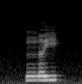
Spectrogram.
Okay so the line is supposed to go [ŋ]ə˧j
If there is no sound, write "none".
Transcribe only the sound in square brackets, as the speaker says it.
ŋ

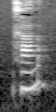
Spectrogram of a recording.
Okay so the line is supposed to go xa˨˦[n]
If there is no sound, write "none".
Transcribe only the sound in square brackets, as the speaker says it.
m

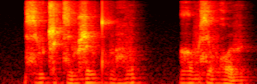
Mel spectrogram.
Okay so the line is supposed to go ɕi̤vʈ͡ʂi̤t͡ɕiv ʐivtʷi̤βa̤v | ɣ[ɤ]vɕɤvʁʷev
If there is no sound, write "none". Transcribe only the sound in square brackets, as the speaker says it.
ɤ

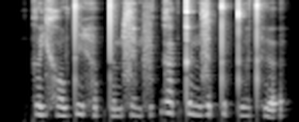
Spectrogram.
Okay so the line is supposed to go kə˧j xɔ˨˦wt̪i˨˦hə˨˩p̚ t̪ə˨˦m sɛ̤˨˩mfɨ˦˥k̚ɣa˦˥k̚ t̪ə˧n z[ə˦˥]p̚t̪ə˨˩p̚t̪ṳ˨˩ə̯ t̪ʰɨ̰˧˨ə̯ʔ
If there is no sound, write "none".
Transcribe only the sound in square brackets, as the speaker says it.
ə˦˥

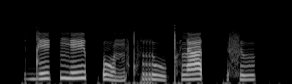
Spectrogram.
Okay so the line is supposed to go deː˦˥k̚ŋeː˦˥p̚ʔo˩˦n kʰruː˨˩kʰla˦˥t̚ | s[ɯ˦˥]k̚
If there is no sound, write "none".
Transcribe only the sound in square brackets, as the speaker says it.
ɯ˦˥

